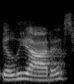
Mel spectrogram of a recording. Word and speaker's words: Iliadis: Iliadis, for anyone who's wondering how to pronounce it, kind of like the Iliad, but with an is.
